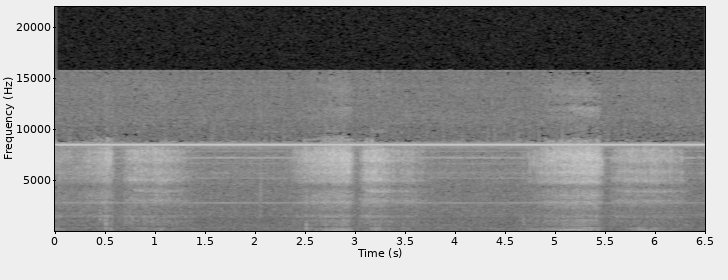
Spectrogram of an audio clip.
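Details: Snoring from a sleeping chocolate Labrador named Ocean, indoors at home. Airy rasping breaths with low throaty rumbles rise and fall at an uneven pace, about every two to three seconds, against a faint steady background hum.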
